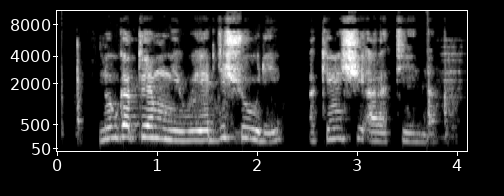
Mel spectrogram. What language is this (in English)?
Kinyarwanda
